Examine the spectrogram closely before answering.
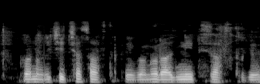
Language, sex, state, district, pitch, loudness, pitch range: Bhojpuri, male, Uttar Pradesh, Gorakhpur, 115 Hz, -20 LUFS, 115-120 Hz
